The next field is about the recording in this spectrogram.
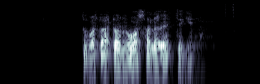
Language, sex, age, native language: Icelandic, male, 60-69, Icelandic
